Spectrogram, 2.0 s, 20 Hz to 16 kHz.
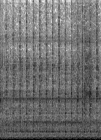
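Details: OBS Chevrolet Silverado V8, budget twin-turbo build with straight pipe, blowing oil, owner suspects a lean mixture and a lost turbo: rough, lumpy V8 beat with an uneven pulse while driving; cause not confirmed.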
